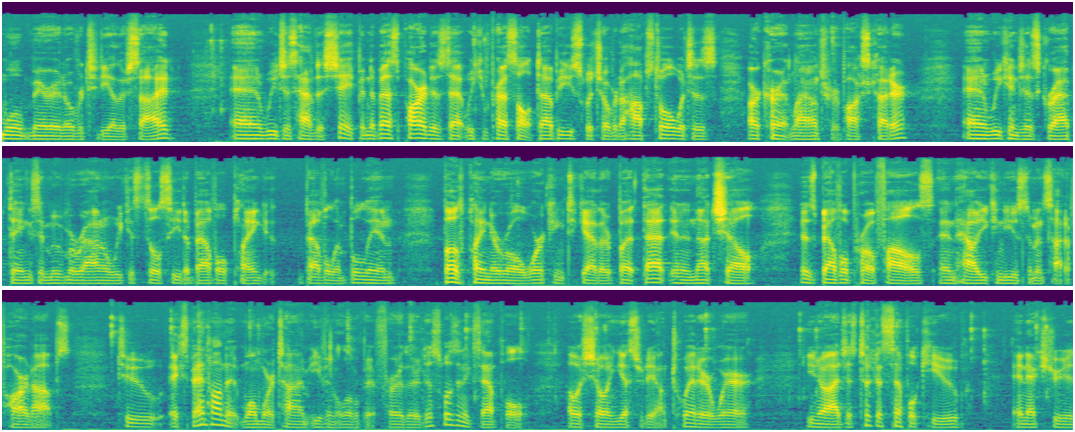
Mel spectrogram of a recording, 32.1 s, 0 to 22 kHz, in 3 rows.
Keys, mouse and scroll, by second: 0.0-2.4 middle drag, 2.0 1, 2.4-4.6 middle drag, 3.3 click, 4.6 alt+w, 5.2-5.6 scroll down 1, 5.6-7.6 middle drag, 6.4 scroll down 1, 7.6-16.3 middle drag, 9.2-19.1 ctrl+drag, 16.3-19.1 middle drag, 20.6-23.3 middle drag, 23.1 ctrl+n, 23.3 ctrl+Return, 23.8 d, 24.3 middle click, 24.7 scroll down 1, 25.4 Tab, 26.0 3, 26.2 click, 26.6 middle click, 27.3 e, 28.0 click, 28.4-31.7 typing, 28.7 click, 29.7 click, 30.9 click, 31.4 click.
